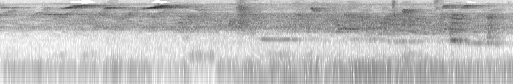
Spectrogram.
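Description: Small birds chirping in short, high calls over a steady background hiss, with a low rumble coming in about two seconds in.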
